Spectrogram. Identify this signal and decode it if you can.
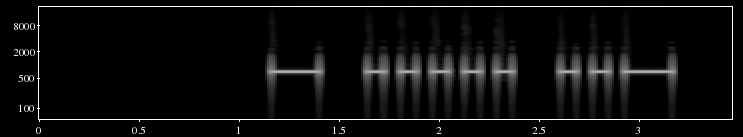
Morse code, heard as a keyed tone, about 15 wpm, 700 Hz. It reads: T5U
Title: Three Challenging Letter-Number Combinations 15wpm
